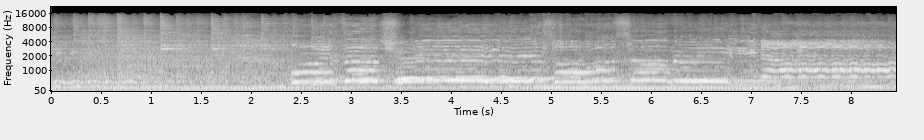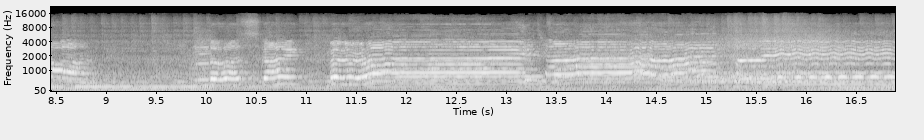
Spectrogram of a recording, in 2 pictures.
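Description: A woman singing live into a microphone, holding long sliding notes with vibrato, over a steady low drone accompaniment.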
